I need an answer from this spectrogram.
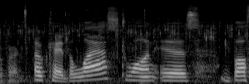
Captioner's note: sizzling sound effect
